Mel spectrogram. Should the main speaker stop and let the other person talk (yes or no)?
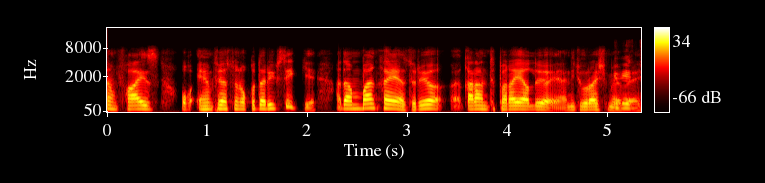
yes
